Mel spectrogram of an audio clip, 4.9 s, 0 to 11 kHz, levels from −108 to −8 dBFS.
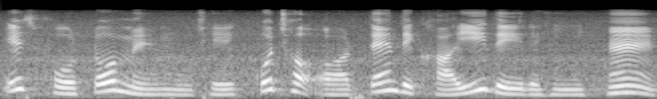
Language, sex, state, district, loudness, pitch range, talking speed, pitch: Hindi, female, Madhya Pradesh, Katni, -16 LUFS, 170-265 Hz, 120 wpm, 195 Hz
